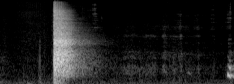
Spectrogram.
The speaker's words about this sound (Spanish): Otra cosa que he aprendido gracias por la explicación y que la voy a compartir, es que yo no sabía para qué servía la claqueta, que así se llama, en las películas.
